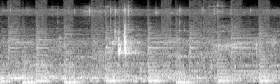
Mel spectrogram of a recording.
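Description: Traditional fish curry with masala and chili simmers in a pot, giving soft, irregular bubbling and wet popping sounds, with a pair of brief louder pops near the middle.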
